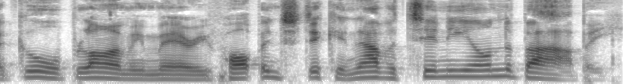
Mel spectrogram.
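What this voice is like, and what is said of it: Dick Van Dyke's Australian-tinged mock Cockney. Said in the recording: “the accent that Dick Van Dyke was supposed to have in Mary Poppins, but we feel as a region that he went to Australia to learn to learn Cockney”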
